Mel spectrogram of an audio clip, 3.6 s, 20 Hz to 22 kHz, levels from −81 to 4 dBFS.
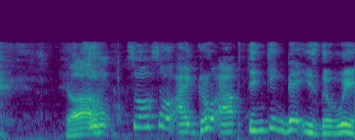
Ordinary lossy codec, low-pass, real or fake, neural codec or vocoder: none; 7.2 kHz; fake; codec, 16 kHz, 4 kbps, X-Codec, WavLM features, trained on Multilingual LibriSpeech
